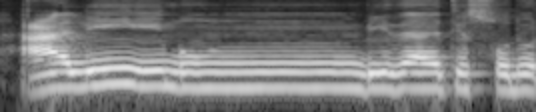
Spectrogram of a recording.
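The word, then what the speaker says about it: عليم بذات الصدور: En el ejemplo del tanwin, por ejemplo, es alimun mun bidhati sudur, se pronuncia alimun bidhati sudur, y si os fijáis en los Coranes vais a notar que encima del tanwin o encima de la nun hay una pequeña mim. Se escribe con una pequeña mim, haciendo mención, digamos, a esta regla.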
